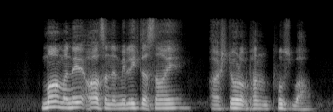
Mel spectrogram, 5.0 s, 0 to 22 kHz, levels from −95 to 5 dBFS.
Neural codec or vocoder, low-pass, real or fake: codec, 16 kHz in and 24 kHz out, 0.9 kbps, LongCat-Audio-Codec, fine tuned four codebook decoder; 10.8 kHz; fake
